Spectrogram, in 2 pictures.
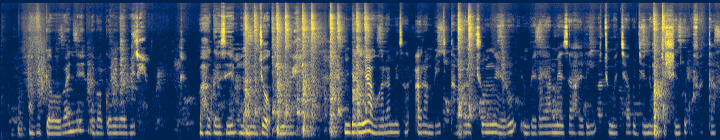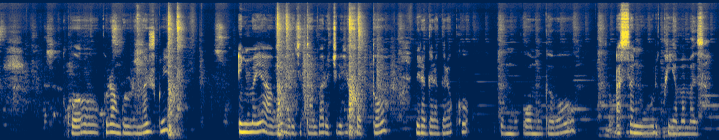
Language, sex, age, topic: Kinyarwanda, female, 18-24, government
